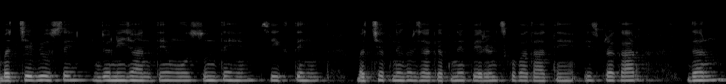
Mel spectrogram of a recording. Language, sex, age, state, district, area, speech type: Hindi, female, 45-60, Madhya Pradesh, Ujjain, rural, spontaneous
